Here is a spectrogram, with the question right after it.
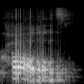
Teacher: if I say the word calls, yeah, there's a really strong Z there. But if I'm using that word in a sentence, the Z might not be as strong depending on the sound that comes after the word calls.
